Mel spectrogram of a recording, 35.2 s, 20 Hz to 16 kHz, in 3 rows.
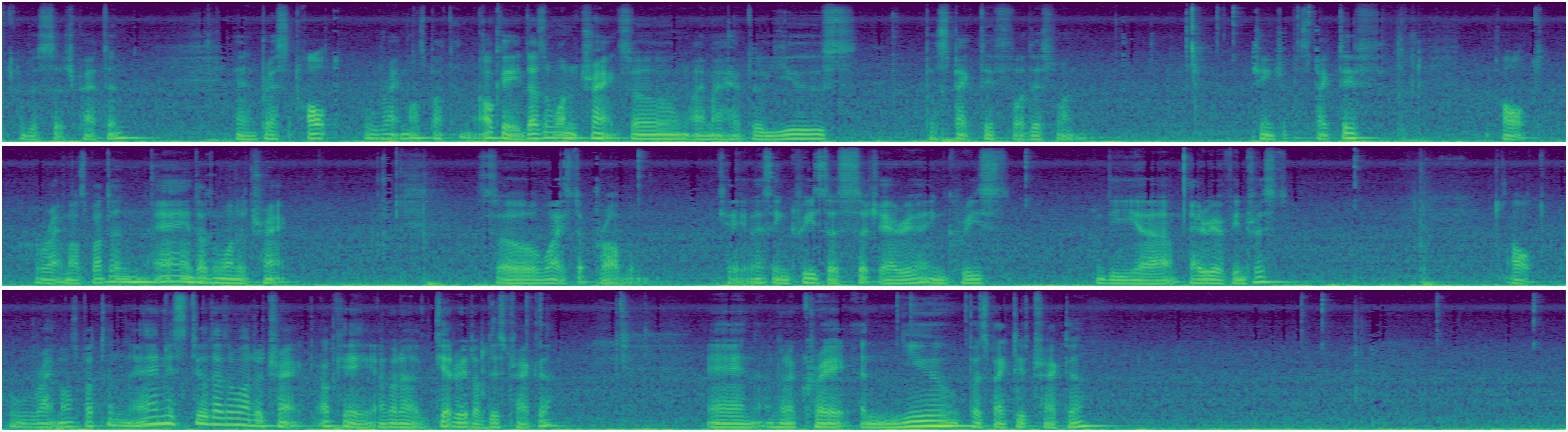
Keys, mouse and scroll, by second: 2.8 alt+Right, 6.5 Left, 8.3 middle click, 9.0 click, 11.9 alt+Right, 13.4 typing, 14.4 Left, 15.9-22.6 drag, 22.9 typing, 23.6 alt+Right, 24.2 alt+Right, 27.0 x, 27.3 click, 33.1 ctrl+click, 34.1 click.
